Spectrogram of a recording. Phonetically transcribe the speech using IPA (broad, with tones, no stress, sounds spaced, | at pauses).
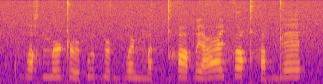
b ʌ˦˨ χ m ə˞˧˥ ʈ ə˞˧˩˧ ɓ ʊ˧˥ ɠ ə˞˧˩˧ ɡ b ʌ˦˨ ɳ m ə˩ ɡ qʰ ʌ˦˨ ɓ ɛ˧˩˧ ʕ i˥ f u˥ qʰ ə˩˥ b ɖ ɛ˥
